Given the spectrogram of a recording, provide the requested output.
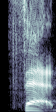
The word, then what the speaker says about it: THAAD: First off, for those who don't know, THAAD stands for Terminal High Altitude Air Defense. THAAD. You know, it rhymes with bad, and that's exactly what it is for your wallet.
